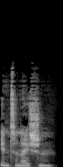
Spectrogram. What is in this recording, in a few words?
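"intonation", British English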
